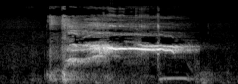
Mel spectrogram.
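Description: A loud, high-pitched scream starting about half a second in and held for about a second and a half at a steady pitch.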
